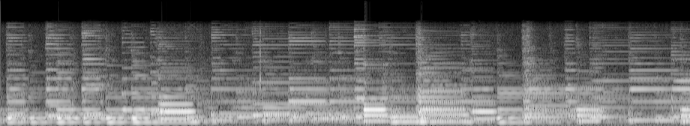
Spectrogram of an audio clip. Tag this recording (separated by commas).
Strum, Music, Musical instrument, Acoustic guitar, Guitar, Blues, Plucked string instrument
